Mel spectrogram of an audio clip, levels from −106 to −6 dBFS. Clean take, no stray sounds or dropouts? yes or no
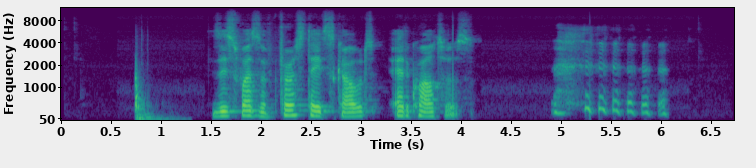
no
